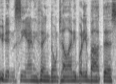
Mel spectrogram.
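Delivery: put-on little dwarf voice with Brooklyn accent. Imagining what the little guys could have said, in a Brooklyn-sounding dwarf voice. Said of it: "Why do they sound different from Brooklyn?".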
